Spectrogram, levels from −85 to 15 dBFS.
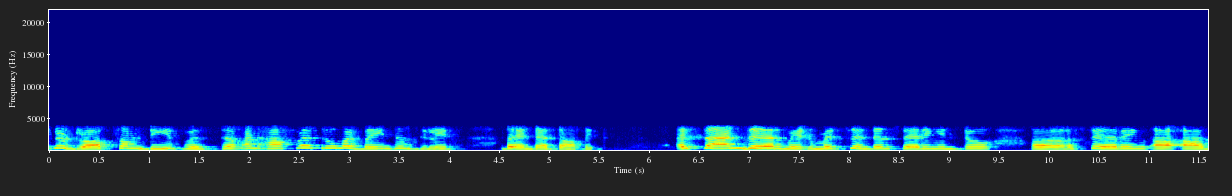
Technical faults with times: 3.24-6.40 AMR rate drop
8.54-9.97 AMR rate drop

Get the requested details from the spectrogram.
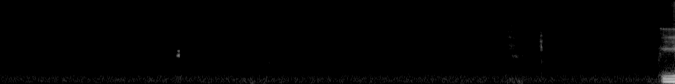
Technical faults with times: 0.00-6.76 Opus voice compression

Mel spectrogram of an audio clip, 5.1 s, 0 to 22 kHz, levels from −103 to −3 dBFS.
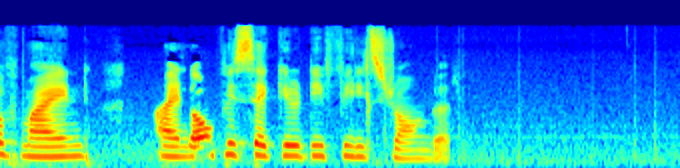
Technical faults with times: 1.14-1.71 speech suppressed in double talk

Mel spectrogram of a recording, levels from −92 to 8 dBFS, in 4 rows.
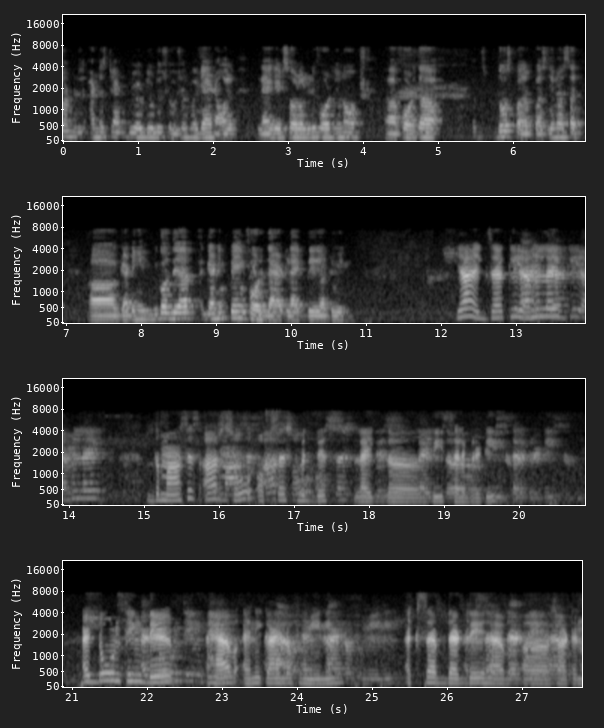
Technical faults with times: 13.02-14.51 echo leak
15.95-20.71 echo leak
21.90-23.24 echo leak
23.55-25.37 echo leak
26.21-27.80 echo leak

